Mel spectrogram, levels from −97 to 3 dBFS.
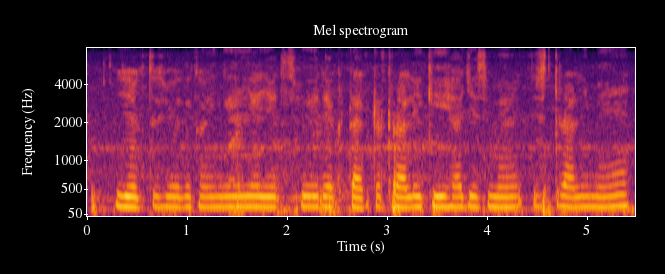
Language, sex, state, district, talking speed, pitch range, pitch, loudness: Hindi, male, Punjab, Fazilka, 185 wpm, 180-185 Hz, 180 Hz, -19 LUFS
